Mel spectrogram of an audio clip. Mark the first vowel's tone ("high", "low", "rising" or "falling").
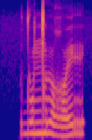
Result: high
